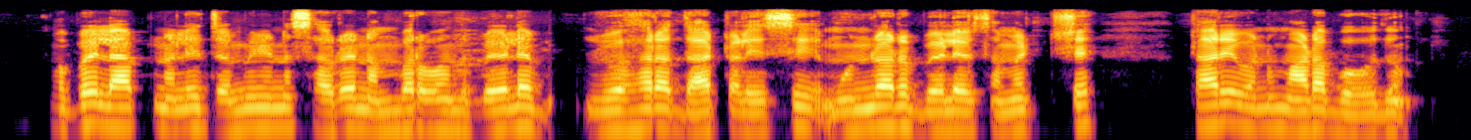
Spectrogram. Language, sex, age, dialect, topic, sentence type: Kannada, male, 18-24, Mysore Kannada, agriculture, statement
